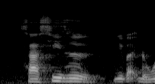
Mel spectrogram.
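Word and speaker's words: 指図: Thế nhưng mà người ta vẫn hỏi bởi vì là cái từ này nó sẽ đọc đặc biệt. Từ này chúng ta sẽ đọc là gì nhỉ? À, chúng ta sẽ đọc là sashizu.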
